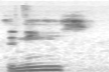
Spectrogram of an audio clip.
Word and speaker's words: Denis Villeneuve: Your first question in the world of Denise Villeneuve. I learned how to say his name. No, you didn't. You said you're talking about like a sister, Denise. What are you? Yeah, it's Denis. Denis. Denis Villeneuve.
